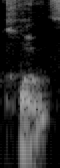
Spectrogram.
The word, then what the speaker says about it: Clough: Harris and Thomas Claugh, Clough. Clough. Yeah, in the Claugh. UK we went. There's a factory in Halifax where I'm from called Dean Clough Mill. Oh, Spelled the same.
